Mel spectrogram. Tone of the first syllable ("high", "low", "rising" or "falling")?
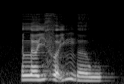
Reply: rising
